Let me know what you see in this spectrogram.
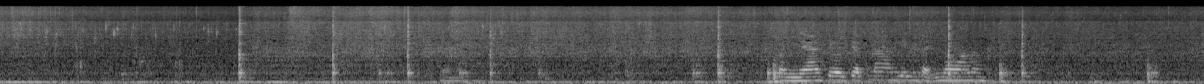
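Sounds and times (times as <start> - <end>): food sizzling in a wok: 0.0 - 12.0
metal spatula knocking on pan: 9.4 - 10.4, 11.4 - 11.7.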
